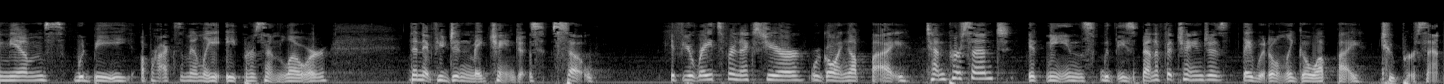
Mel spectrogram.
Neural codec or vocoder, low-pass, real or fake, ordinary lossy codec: none; 7.2 kHz; real; MP3, 32 kbps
